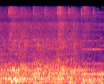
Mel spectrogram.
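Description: Winter percussion ensemble playing: held tones over low drum hits.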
